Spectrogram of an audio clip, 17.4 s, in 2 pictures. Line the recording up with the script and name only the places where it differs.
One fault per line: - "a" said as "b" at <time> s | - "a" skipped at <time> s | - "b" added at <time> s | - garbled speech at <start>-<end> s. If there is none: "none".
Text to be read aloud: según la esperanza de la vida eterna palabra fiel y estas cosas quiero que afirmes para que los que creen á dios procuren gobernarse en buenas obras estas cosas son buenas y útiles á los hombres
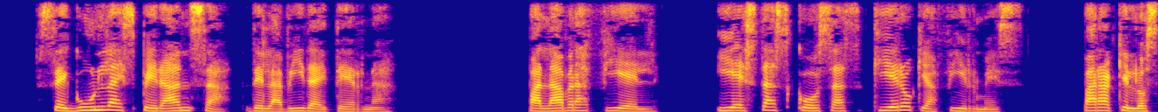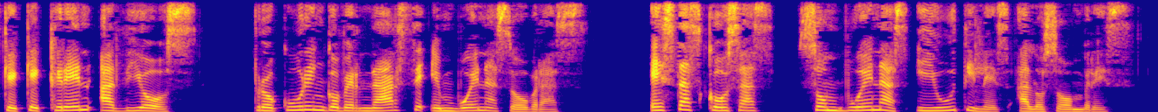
- "que" added at 8.9 s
